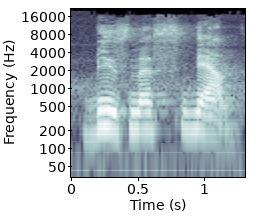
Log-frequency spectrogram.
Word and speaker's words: бизнесмен: And in some words, for example, бизнесмен we can read second Е like [э] and like [е] . There are two right variants.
